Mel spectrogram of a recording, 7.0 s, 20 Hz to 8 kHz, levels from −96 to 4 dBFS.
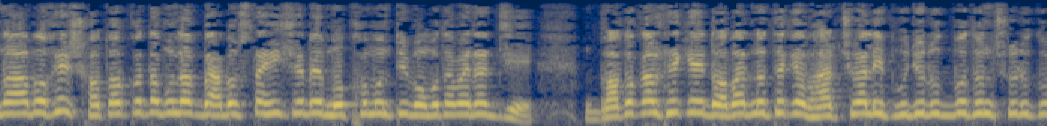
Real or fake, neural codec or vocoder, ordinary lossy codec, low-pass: real; none; none; 7.2 kHz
